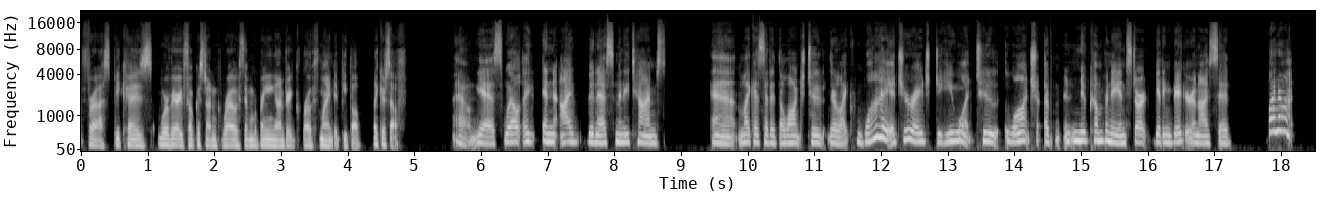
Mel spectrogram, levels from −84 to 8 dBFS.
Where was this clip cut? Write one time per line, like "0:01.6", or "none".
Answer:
none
